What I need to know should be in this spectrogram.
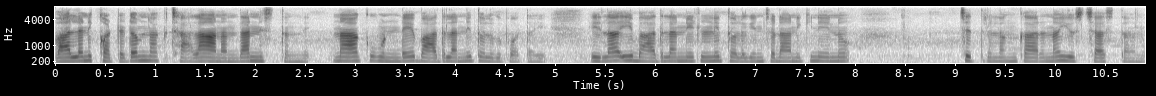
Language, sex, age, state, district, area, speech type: Telugu, female, 18-30, Andhra Pradesh, Eluru, rural, spontaneous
